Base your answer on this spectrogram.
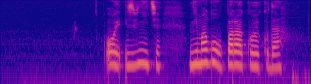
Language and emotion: Russian, neutral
